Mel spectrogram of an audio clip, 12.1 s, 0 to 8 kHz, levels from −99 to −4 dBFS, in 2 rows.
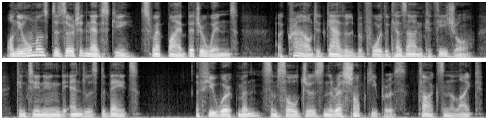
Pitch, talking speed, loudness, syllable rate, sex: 95 Hz, 180 wpm, -18 LUFS, 5.4 syllables/s, male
